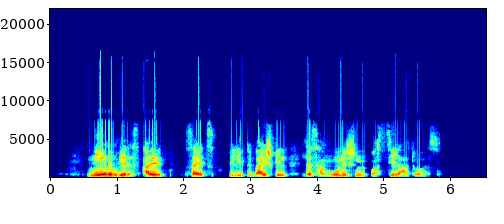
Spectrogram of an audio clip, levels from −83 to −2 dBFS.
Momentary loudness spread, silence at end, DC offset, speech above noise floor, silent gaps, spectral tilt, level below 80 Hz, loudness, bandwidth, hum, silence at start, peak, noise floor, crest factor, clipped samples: 15 LU; 0.8 s; under 0.1%; 61 dB; none; -5 dB/octave; -48 dBFS; -19 LUFS; 15 kHz; none; 0.6 s; -2 dBFS; -80 dBFS; 18 dB; under 0.1%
